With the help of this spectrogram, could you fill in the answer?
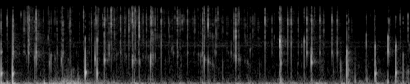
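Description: The lid of a small, hollow white plastic cosmetic jar is tapped and scratched with long acrylic nails close to the mic. Rapid, dry, crackly clicks and scratchy rasps come in quick, uneven bursts. Each sharp tap dies away almost instantly with no ring.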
